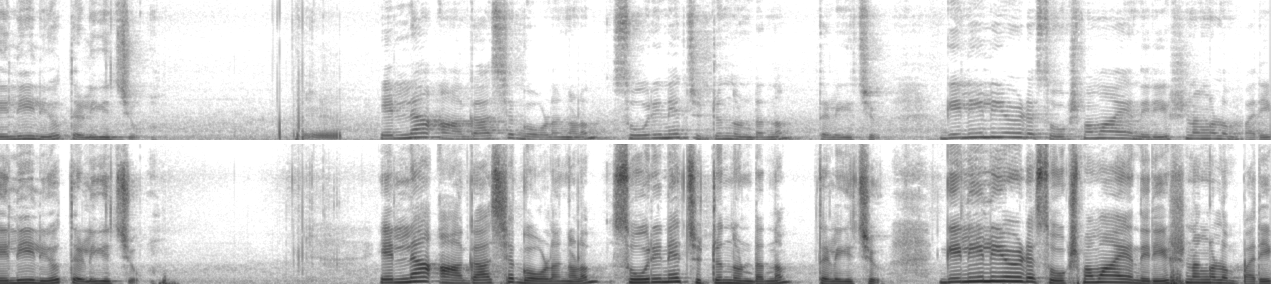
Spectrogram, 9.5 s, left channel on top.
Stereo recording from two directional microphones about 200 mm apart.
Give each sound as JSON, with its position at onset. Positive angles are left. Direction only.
{"t": 0.0, "sound": "speech", "side_deg": -45}
{"t": 2.8, "sound": "a woman's voice", "side_deg": -50}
